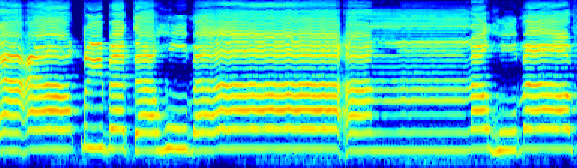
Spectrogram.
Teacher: حروف مدہ کے بعد حمزہ دوسرے کلمے میں آ گیا ہے تو مد منفصل 4 الفی مد ہے، 4 الف کے برابر ہم نے اس کو کھینچ کر پڑھنا ہے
